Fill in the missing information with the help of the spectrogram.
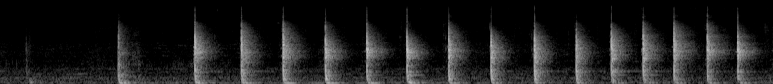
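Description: Kitchen knife chopping down through a block of tofu onto a plastic cutting board: after a short pause comes a single knock about a second in, then even, regular knocks about two and a half a second.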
